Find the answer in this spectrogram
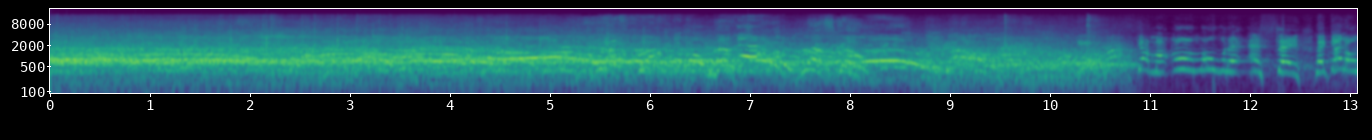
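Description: A crowd of many people cheering and shouting at once in a large hall. It cuts off abruptly about eleven seconds in, giving way to one man's voice shouting.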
